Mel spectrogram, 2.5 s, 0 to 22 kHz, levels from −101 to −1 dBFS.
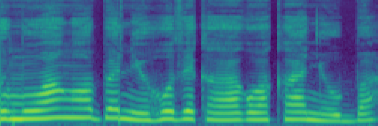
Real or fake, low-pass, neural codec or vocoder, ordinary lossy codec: real; none; none; none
